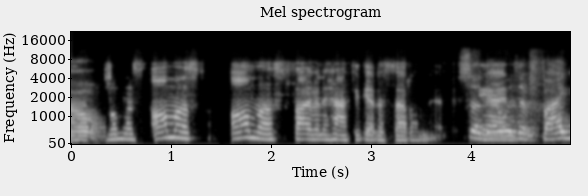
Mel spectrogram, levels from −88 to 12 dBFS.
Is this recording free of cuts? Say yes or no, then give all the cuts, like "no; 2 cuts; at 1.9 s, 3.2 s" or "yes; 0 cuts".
no; 3 cuts; at 1.5 s, 2.8 s, 3.8 s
